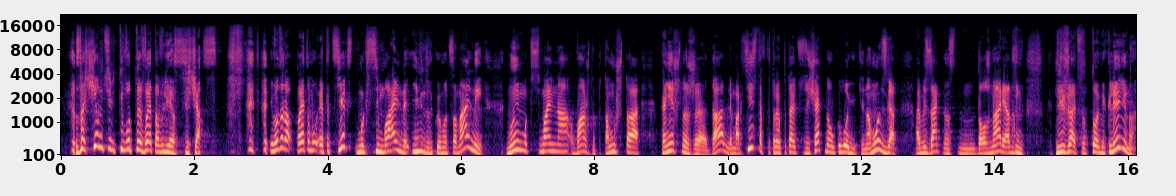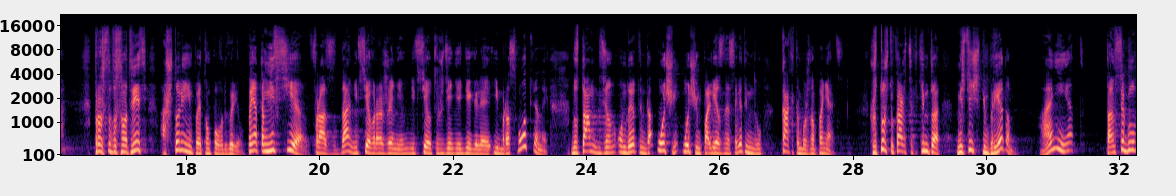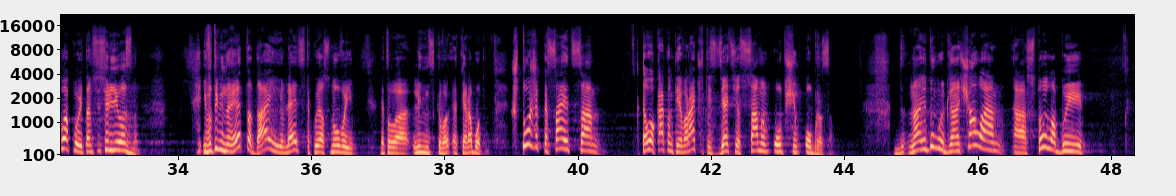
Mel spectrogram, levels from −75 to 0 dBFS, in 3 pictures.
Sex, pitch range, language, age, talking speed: male, 150-205 Hz, Russian, 30-49, 160 wpm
